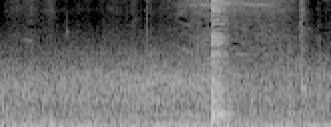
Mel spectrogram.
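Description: A folding van passenger seat's release mechanism giving a single sharp click about a second in, over a steady low background rumble.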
